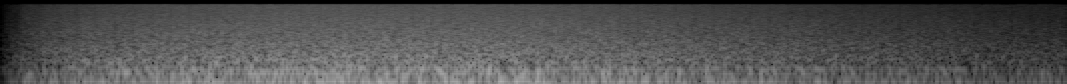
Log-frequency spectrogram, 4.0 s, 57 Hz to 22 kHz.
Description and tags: GUERARD Karl 2012 13 son2
//////// Made using Audacity (only):
Generate a noise (amplitude : 0.4, time : 05sec)
Cross fade in
cross fade out
Apply delay ( 1,02 second)
change tempo to simulate wave sound (88% time 7,54 to 4,00)
//////// Typologie: Continue complexe (X)
////// Morphologie:
- Masse: Bruit seul
- timbre harmonique: pauvre, puissant et assez doux
- Grain: grain assez "gros" et rugueux tout étant coulant
- Allure: stable
- Attaque: l'attaque est graduelle, crescendo pour cause de fondu en ouverture
sound, Audacity, Noise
